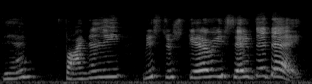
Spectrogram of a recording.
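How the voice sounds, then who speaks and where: A woman's voice: very high voice, unhurried, sharp tone. A woman reading a children's book aloud, narrating in a chatty, wide-eyed first-grader voice. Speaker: storybook reader.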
